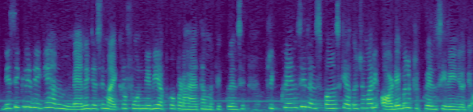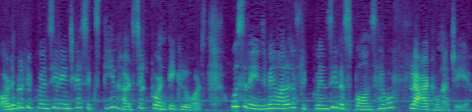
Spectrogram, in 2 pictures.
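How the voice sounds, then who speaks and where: A woman lecturer with a fairly high voice walks students through technical terms step by step, asking a question and then answering it. The sound is dull and lo-fi, with a faint hum underneath. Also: animated, fast, darkish tone. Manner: explanatory, asks and answers her own questions, frequent "ठीक है" checks. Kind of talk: classroom lecture mixing Hindi and English.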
